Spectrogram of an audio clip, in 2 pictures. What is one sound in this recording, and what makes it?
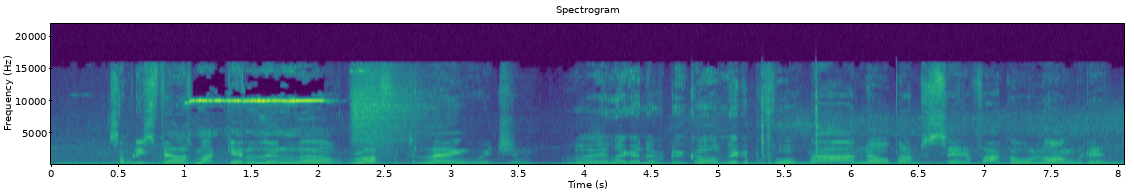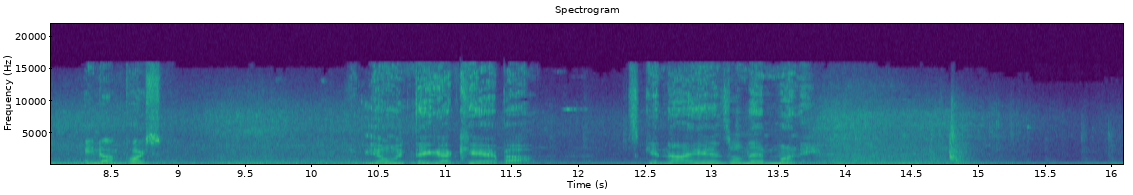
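Another man answers calmly, heard close.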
